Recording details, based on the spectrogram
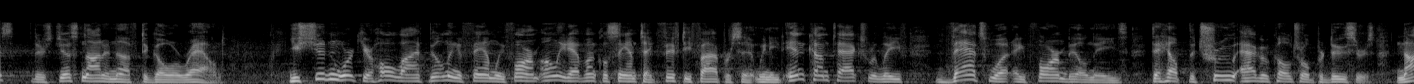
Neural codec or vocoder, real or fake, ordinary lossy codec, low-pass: none; real; AAC, 48 kbps; 7.2 kHz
